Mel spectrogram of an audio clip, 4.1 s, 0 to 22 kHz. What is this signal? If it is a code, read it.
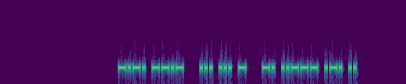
Morse code, heard as a keyed tone, about 53 wpm, 700 Hz. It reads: CQ SST N2RI
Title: K1USN SST QSO Practice - 50wpm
